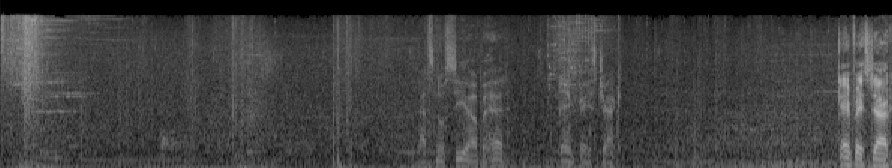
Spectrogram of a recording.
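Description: Footsteps thud along on a hard path.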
